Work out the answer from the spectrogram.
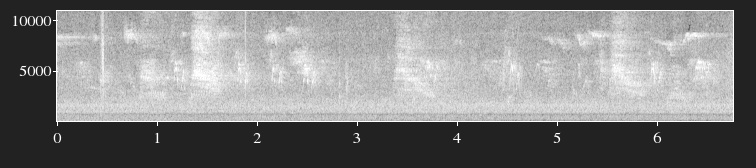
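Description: Faint outdoor ambience: scattered short bird chirps over a quiet background hiss, with a low hum fading out over the first few seconds.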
